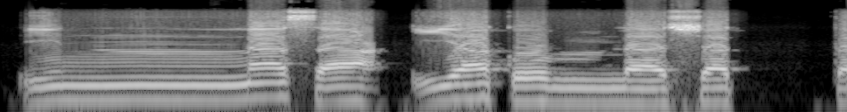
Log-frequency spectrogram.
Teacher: ان غنہ پورا کرنا ہے، ان لمبا نہیں کرنا ہے اس کو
